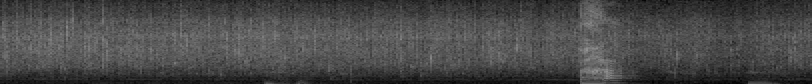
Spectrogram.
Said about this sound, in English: I love the rain. Yeah, it's groovy.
